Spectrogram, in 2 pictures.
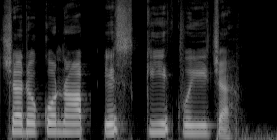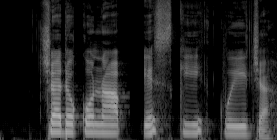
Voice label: "cvto konap eskerkuecv", muscogee; Mvskoke Words with Voicing Consonants; Martin, Jack B., and Margaret McKane Mauldin. 2023. A Dictionary of Creek/Muskogee; SIL International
